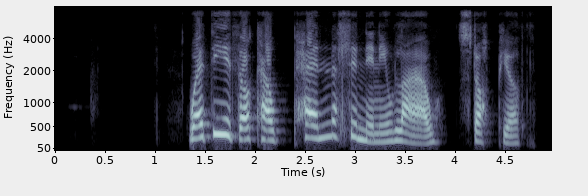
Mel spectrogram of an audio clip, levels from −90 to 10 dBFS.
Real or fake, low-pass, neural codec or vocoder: real; 7.2 kHz; none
